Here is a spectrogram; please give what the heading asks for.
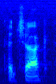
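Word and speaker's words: Tkaczuk: We mentioned it because Canuck rhymes with Tkachuk.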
